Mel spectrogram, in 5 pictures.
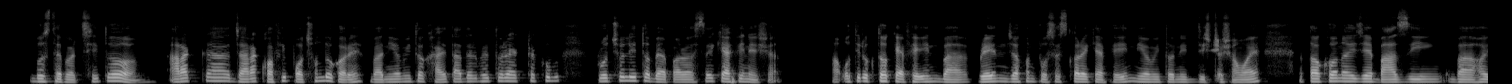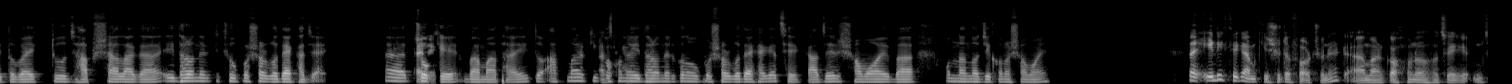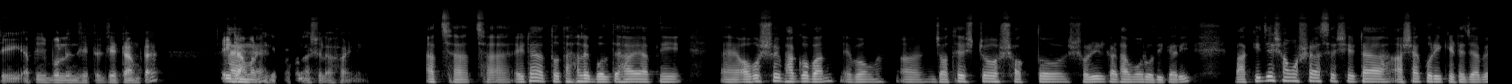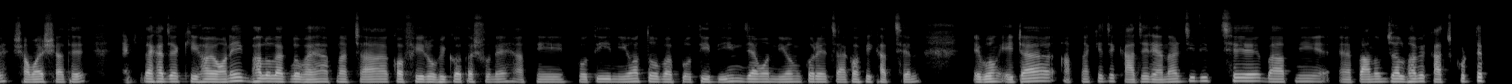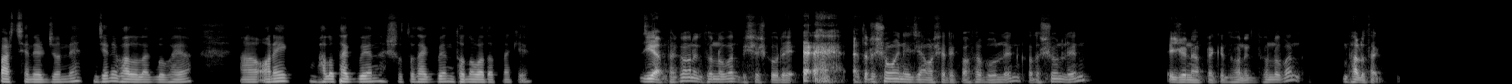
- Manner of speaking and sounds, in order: in English: "caffeination"; in English: "buzzing"; in English: "fortunate"; throat clearing
- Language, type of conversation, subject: Bengali, podcast, কফি বা চা খাওয়া আপনার এনার্জিতে কী প্রভাব ফেলে?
